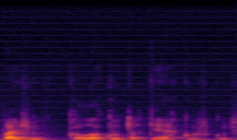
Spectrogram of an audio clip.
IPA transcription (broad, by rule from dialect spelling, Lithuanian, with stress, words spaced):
ˈpɑːʋʲiːzʲd͡ʒʲoːʊ kɐlˠɐˈkʊtoː ˈtʲiɛ ˈkʊr ˈkʊr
